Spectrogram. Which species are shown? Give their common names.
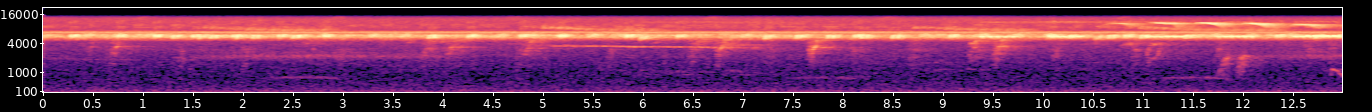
Blue-headed Parrot, Plumbeous Antbird, Amazonian Grosbeak, unidentified bird, Russet-backed Oropendola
